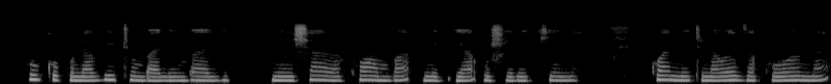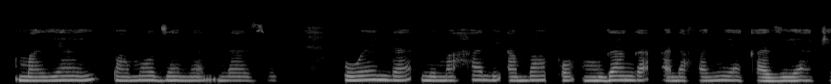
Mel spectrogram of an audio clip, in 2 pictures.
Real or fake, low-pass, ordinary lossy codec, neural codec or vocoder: real; 7.2 kHz; Opus, 32 kbps; none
